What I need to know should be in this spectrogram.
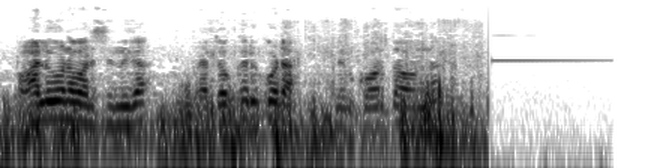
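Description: A middle-aged man speaks calmly into a microphone outdoors.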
